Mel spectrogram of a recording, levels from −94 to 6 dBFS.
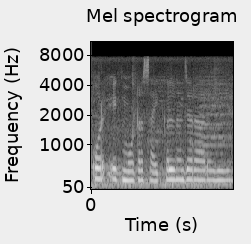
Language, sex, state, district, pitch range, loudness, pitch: Hindi, female, Haryana, Charkhi Dadri, 205-220 Hz, -16 LUFS, 210 Hz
